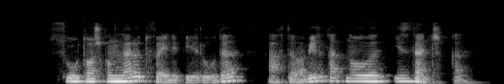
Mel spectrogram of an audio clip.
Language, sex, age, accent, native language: Uzbek, male, 19-29, Farg'ona, Uzbek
